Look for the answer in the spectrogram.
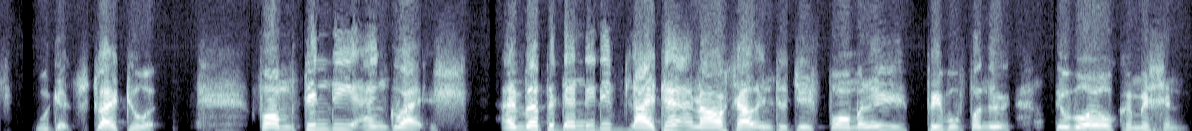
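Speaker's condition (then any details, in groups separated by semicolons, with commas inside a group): Cerebral palsy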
